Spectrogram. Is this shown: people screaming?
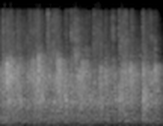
no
